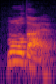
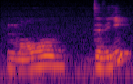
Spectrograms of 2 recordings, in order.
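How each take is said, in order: First: Said in the usual way. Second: "Moldive" drawn out softly as "mol... dvee?", rising; unsure pronunciation. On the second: Real, not acted. Vlogger guessing at a shop name, unsure, rising "mol-dvee?". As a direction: puzzle out "Moldive" as a hushed, slow "mol-dvee?".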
